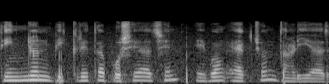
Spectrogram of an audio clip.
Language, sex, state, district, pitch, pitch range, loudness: Bengali, male, West Bengal, Jalpaiguri, 180 Hz, 160-190 Hz, -21 LUFS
